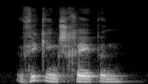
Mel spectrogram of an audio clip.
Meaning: plural of Vikingschip
- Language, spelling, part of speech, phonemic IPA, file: Dutch, Vikingschepen, noun, /ˈvɪkɪŋˌsxepə(n)/, Nl-Vikingschepen.ogg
